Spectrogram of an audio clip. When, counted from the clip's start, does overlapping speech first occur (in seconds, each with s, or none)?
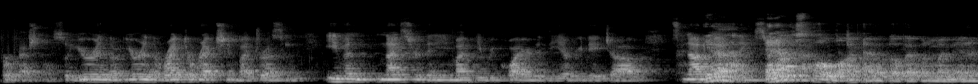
7.0 s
